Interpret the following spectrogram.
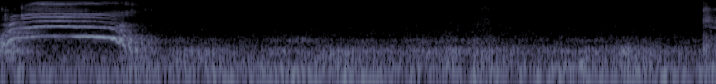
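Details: A Munchkin kitten, petted by its owner, lets out one short harmonic meow that drops off at the end, followed by near silence and a faint click.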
